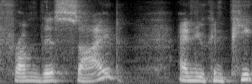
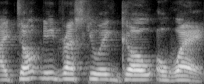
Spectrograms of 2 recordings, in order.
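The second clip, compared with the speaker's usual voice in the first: irritated, angry shout; 4 semitones higher, 3 dB louder than usual. A game master voices someone behind a stuck door refusing rescue, angry voice. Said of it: "there's somebody up here and they're angry".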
